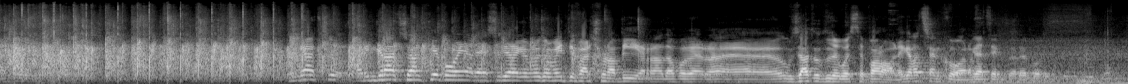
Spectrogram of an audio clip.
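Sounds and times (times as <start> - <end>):
audience applause: 0.0 - 6.6
speech: 3.0 - 10.8.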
